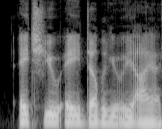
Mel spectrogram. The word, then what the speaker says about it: Huawei: was about Huawei or H U A W E I.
